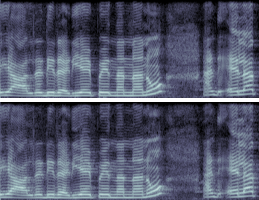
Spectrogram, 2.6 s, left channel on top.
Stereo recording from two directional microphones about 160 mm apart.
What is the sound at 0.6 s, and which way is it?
A woman's voice, 15° left (ahead or behind).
